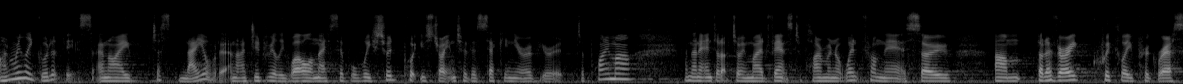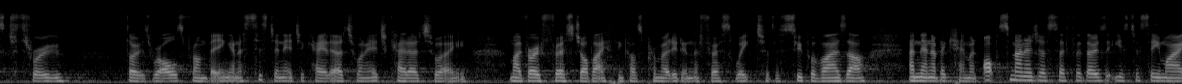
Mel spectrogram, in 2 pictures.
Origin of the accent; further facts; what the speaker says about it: Ipswich, Queensland, Australia; moved away as an adult; also born or lived in London / Hamilton Island; now in Sunshine Coast, Australia; I grew up in Ipswich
